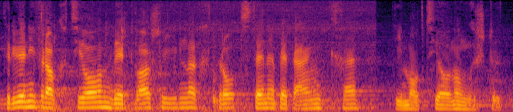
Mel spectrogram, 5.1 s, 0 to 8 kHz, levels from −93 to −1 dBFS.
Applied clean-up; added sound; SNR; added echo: none; Subway, metro, underground; 16 dB; none.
